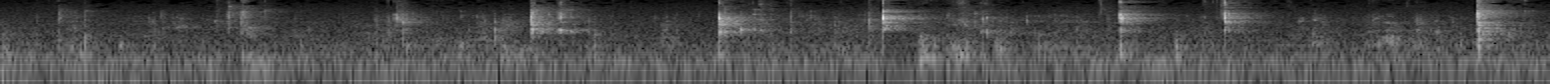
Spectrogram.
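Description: Loud open-mouthed chewing of fufu and peanut soup with meat, with sharp wet lip smacks about every half second to second. The smacking is put on on purpose as a messy-eating prank.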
